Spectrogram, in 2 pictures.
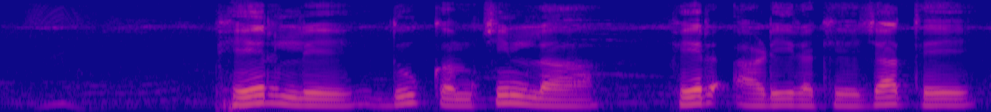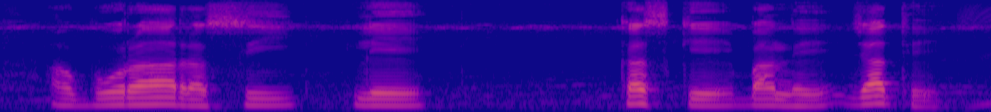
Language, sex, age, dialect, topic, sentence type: Chhattisgarhi, male, 18-24, Eastern, agriculture, statement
